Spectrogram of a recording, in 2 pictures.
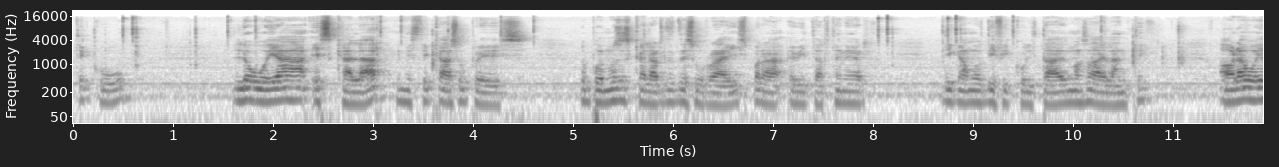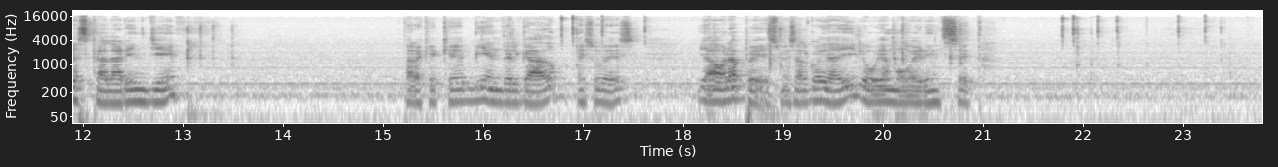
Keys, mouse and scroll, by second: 1.3-1.7 scroll down 3, 1.7-2.1 middle drag, 3.3 middle click, 3.8 Tab, 4.6 middle click, 6.0 s, 8.9 click, 9.6 middle click, 11.1 ctrl+z, 13.3 s, 17.4 middle click, 19.1 Tab, 20.3 g, 22.4 middle drag, 22.7-23.2 scroll up 2, 23.2 middle click.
